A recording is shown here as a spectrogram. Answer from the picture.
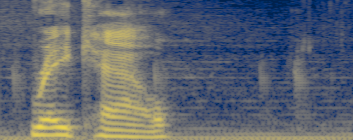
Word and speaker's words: Raikou: It's pronounced Raikou.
